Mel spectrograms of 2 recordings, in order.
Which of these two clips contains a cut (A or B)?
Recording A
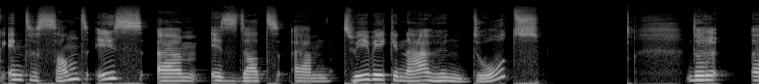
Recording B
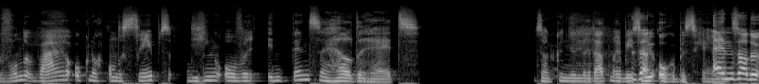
B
